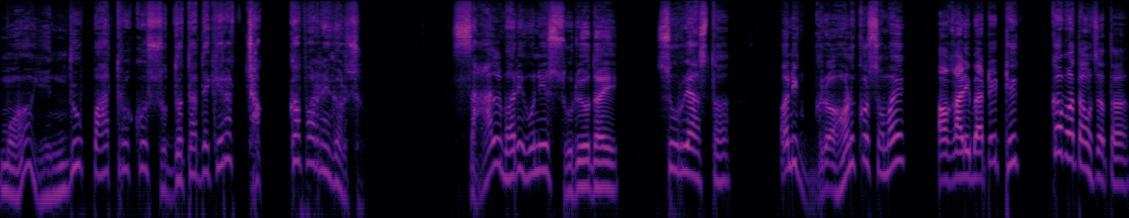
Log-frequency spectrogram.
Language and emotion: Nepali, surprised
